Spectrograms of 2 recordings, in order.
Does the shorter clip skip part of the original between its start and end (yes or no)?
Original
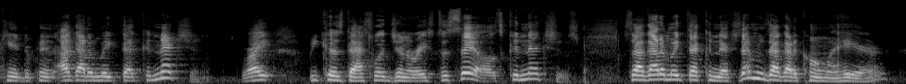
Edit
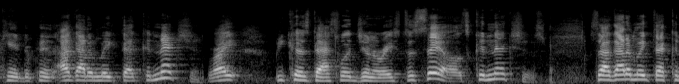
yes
